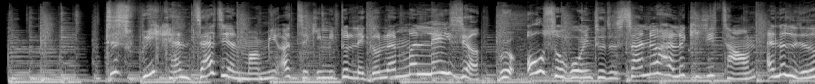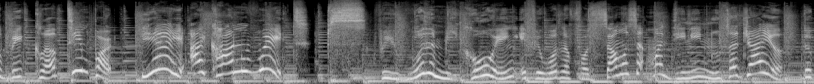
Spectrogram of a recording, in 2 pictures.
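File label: English; Ascott Hotel; Somerset Medini Nusa Jaya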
